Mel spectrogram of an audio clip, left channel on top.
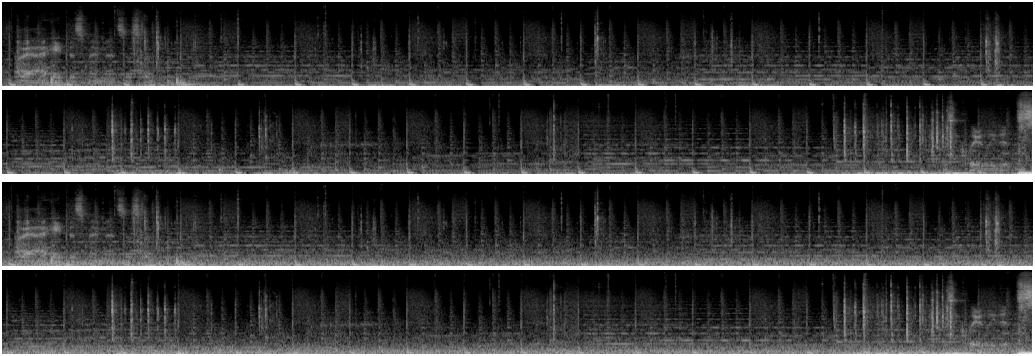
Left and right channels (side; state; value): right; noise; rumble, 5 dB below the sound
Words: Oh yeah, I hate this movement system. Clearly didn't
